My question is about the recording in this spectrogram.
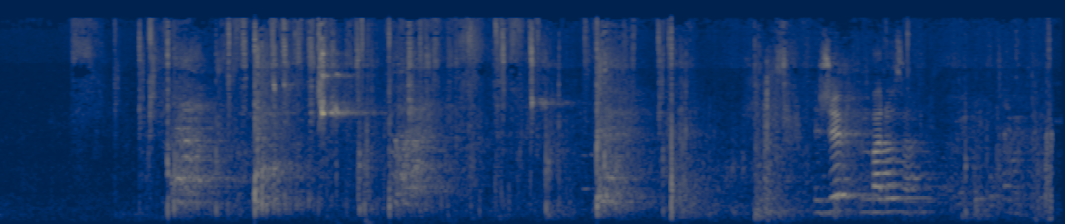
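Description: Tennis rally on an indoor court: racket strikes on the ball every second or so, each with a short vocal grunt from a player, and footsteps on the court. It starts after about a second and a half of near quiet.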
